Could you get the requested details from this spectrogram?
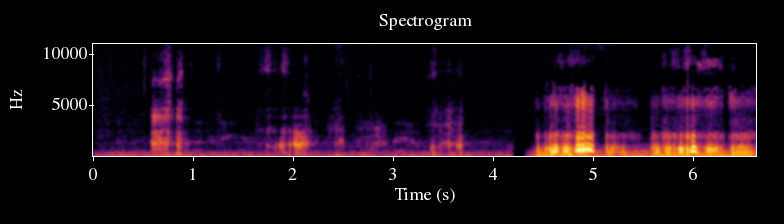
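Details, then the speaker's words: Inspiratory stridor in a baby around 12 weeks old with laryngomalacia, reportedly improving since week 8: noisy, harsh, snorting breaths repeating with each inhalation. "like. So there you have it. It can be quite disturbing."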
